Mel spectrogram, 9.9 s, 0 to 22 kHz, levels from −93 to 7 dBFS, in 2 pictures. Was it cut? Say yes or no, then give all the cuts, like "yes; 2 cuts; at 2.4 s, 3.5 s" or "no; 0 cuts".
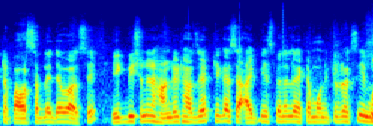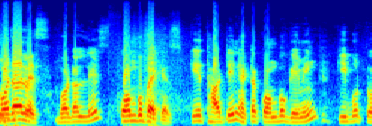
yes; 2 cuts; at 1.3 s, 6.4 s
